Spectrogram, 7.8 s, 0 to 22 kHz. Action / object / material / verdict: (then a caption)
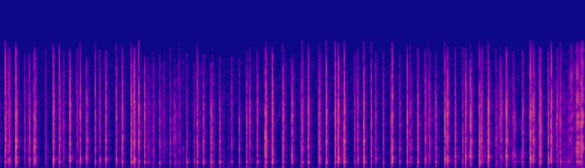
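tap / small plastic cosmetic squeeze tube / plastic / none. Long acrylic nails tap and scratch a small white plastic cosmetic cream tube held in one hand, giving a rapid, steady run of about sixty dry, hollow clicks. The taps are short and woodblock-like, centered near 950 Hz with almost no bass and no ring, and a brighter scratchy rasp closes the clip.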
